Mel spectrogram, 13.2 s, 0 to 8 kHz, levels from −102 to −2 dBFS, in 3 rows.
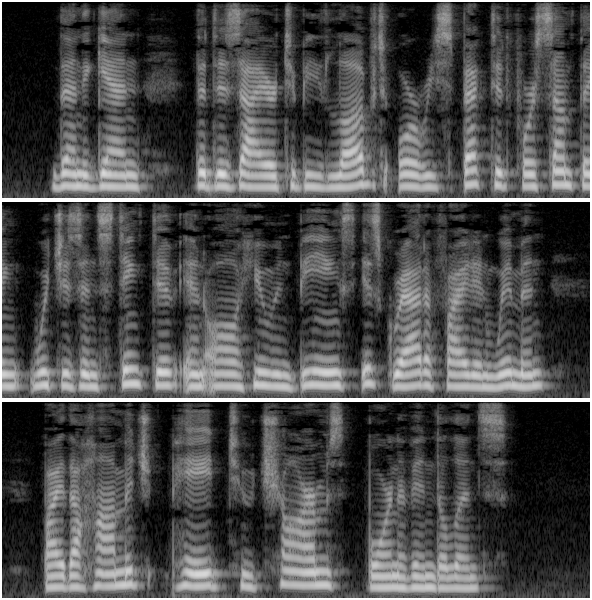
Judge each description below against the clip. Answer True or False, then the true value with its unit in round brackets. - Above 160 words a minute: True (170 wpm)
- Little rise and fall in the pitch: True (2.2 semitones)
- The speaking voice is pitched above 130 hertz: True (185 Hz)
